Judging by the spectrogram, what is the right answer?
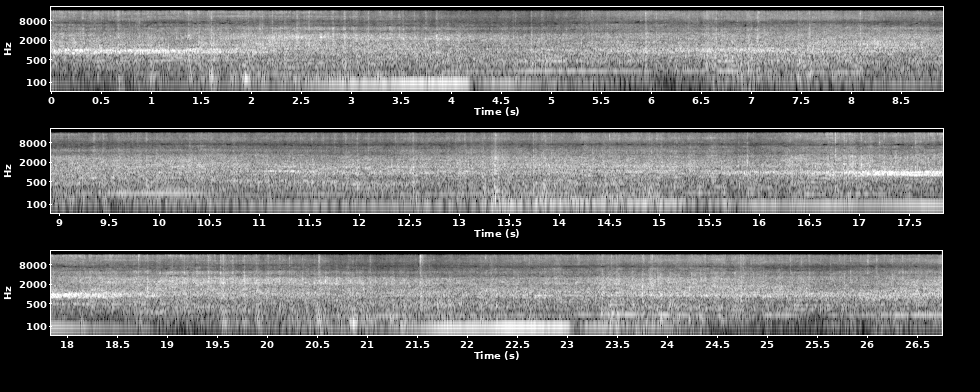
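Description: HO-scale model diesel locomotives running on the layout track: a steady electric-motor whir and the rattle of wheels on rail, which swell and fade several times as the trains come closer and pass away.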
